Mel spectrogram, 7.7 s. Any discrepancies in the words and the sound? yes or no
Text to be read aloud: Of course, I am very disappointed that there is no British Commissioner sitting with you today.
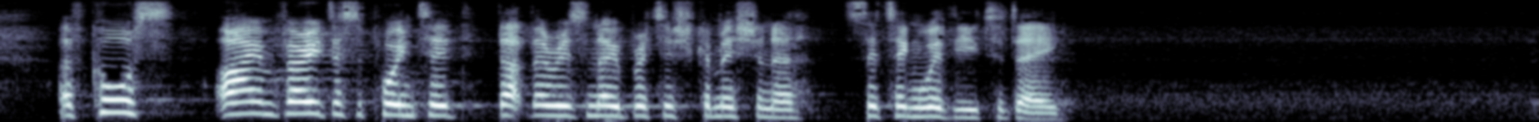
no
